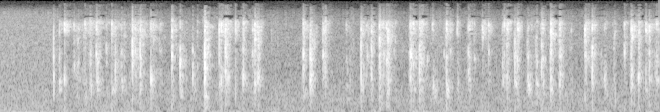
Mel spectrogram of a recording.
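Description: Fast, furious typing on a typewriter, a dense run of crisp keystrokes clattering in bursts without pause for several seconds, close and fairly loud, with no voices.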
